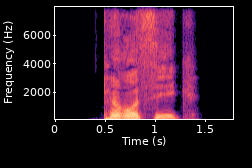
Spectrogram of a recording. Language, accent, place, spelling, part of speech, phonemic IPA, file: German, Germany, Berlin, Pyrrhussieg, noun, /ˈpʏʁʊsˌziːk/, De-Pyrrhussieg.ogg
- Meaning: Pyrrhic victory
